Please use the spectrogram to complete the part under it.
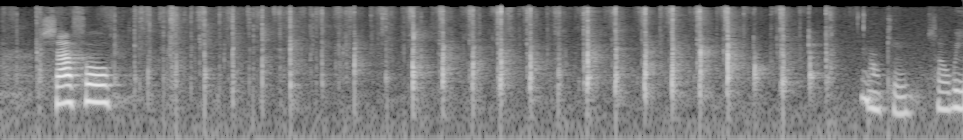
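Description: Cards are shuffled with quick, rapid flicks.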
